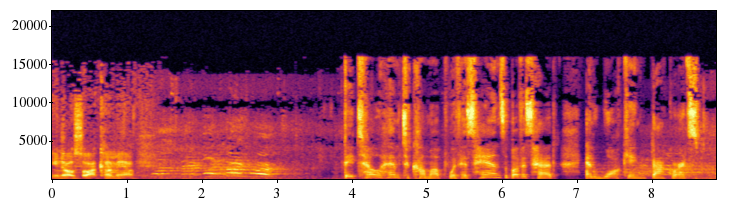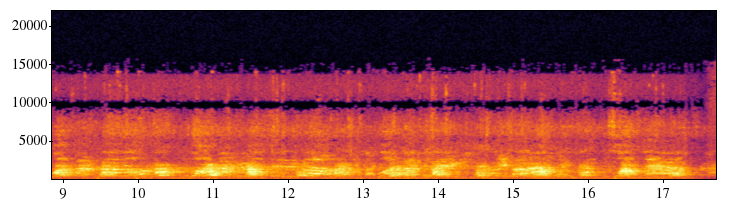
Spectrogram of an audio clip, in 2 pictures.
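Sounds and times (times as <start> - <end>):
speech: 0.0 - 1.5, 3.9 - 9.7
dog barking furiously with yips: 8.8 - 17.7.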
